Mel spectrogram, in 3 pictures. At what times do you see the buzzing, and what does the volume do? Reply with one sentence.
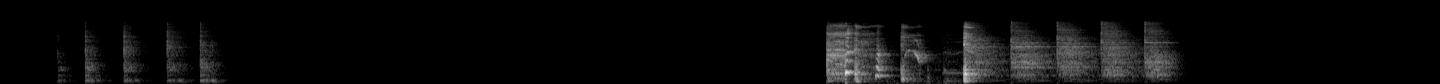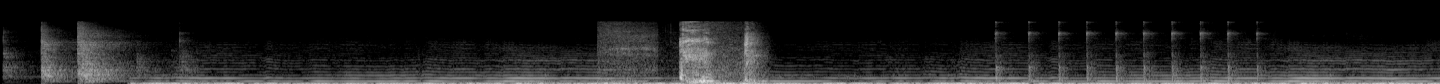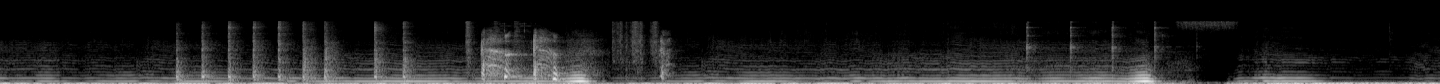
You can hear the buzzing from 15.7 to 43.1 s, getting louder.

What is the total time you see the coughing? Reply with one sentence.
You can hear the coughing for 5 seconds altogether.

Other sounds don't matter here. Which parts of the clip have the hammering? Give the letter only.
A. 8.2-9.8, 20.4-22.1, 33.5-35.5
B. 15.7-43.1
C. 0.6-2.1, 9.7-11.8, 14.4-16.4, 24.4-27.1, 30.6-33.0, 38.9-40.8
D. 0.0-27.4
C.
